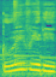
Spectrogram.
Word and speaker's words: Louisville: 만약 영어 스펠링을 보면 루이스빌 아니야? 라고 생각이 될 수 있는데요. 왜 루이스빌이 아니라 루이빌이 됐는지 찾아보니까 프랑스 루이 16세를 기리기 위해 만들어진 거라 루이 16세 스펠링도 L-O-U-I-S거든요. 근데 루이스라고 안 하고 루이라고 하잖아요. 그래서 여기 마을 이름도 루이빌이 된 거더라고요.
